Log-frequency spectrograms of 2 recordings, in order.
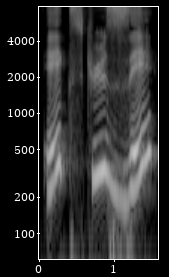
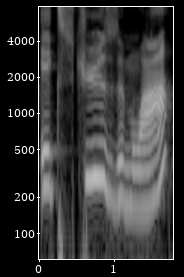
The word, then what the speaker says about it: excusez-moi: E a conjugação do verbo no vous acaba com esse som de E. Então, é importante falar excusez-moi. Se eu falar excuse-moi, na verdade é que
